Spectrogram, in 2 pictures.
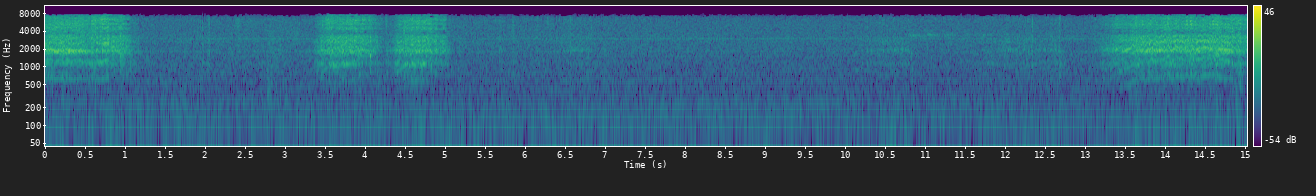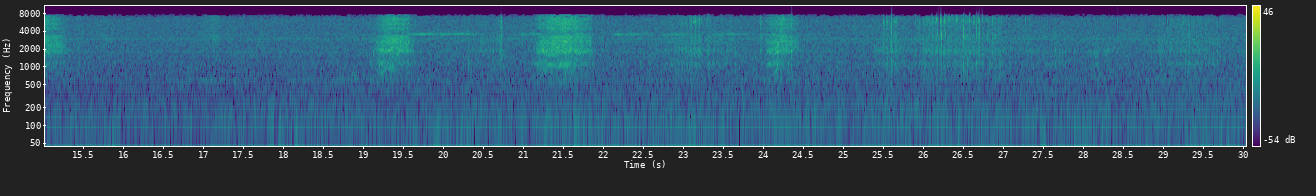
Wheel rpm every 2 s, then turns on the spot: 110, 20, 40, 0, 0, 10, 40, 90, 0, 10, 30, 20, 10, 20, 10.
0-2 14-16 18-30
